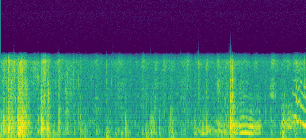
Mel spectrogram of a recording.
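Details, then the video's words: Indoor play between six-week-old Standard Schnauzer puppies in pairs: loud growls and yips at the start, then quieter grumbling, with whiny squeals rising and falling near the end. "Standard Schnauzer pups_noisy puppy play"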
